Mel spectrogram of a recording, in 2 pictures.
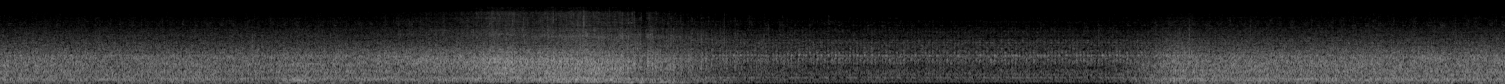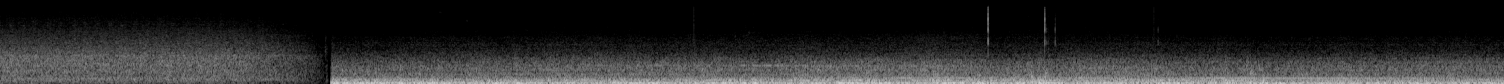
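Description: Road noise heard from inside a moving car: a steady hiss of traffic and tyres for most of the first half, then a sudden cut to a much louder, deep, steady road rumble.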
